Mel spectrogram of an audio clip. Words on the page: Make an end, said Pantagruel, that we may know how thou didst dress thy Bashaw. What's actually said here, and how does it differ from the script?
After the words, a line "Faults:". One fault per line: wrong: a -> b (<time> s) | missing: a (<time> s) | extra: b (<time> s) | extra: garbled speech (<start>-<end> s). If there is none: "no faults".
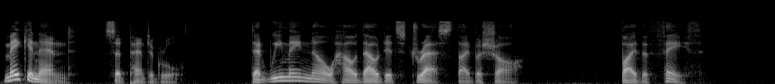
Make an end, said Pantagruel, that we may know how thou didst dress thy Bashaw. By the faith
Faults:
extra: By the faith (6.2 s)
